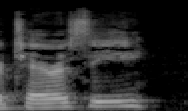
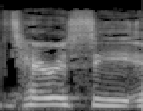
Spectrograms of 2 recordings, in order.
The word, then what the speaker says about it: Therese: Her name is spelled like T-H-E-R-E-S-E, but she's from Nantes. – Oh, Teresi. I think is how she says it in the audiobook.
